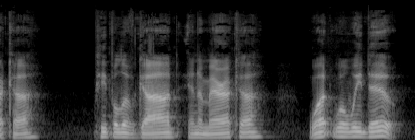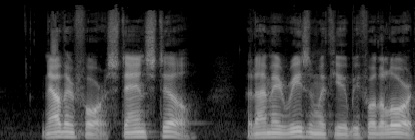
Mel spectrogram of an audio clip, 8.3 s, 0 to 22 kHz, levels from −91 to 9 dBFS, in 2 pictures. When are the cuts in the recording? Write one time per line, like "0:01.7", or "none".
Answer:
0:04.4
